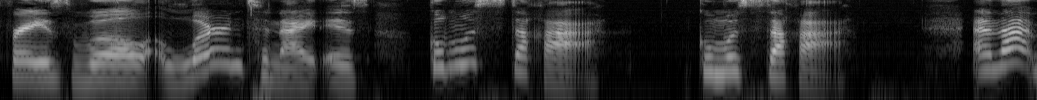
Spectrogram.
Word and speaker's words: kumusta: If you hear my pronunciation and then other people, when they say it, usually they say kamusta ka? Kamusta ka? So it sounds like it's spelled with a letter A, K-A-M, but technically it's spelled with a K-U-M. That's like the correct spelling of it. But the pronunciation usually is kumusta ka?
